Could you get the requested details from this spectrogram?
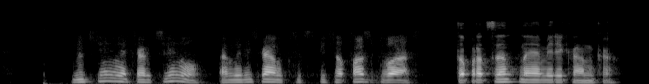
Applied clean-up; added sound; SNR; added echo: neural mask model DeepFilterNet 3.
